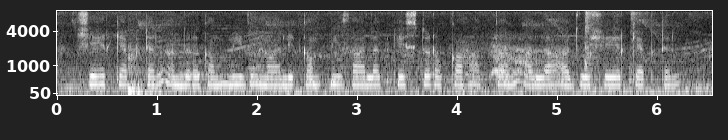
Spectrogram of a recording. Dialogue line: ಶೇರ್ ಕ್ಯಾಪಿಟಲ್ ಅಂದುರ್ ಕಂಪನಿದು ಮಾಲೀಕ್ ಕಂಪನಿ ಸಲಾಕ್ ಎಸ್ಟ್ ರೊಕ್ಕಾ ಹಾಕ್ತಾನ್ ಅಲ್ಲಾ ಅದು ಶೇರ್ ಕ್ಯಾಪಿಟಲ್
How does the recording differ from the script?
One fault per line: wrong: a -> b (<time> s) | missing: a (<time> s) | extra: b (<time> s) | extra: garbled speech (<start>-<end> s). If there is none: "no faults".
no faults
